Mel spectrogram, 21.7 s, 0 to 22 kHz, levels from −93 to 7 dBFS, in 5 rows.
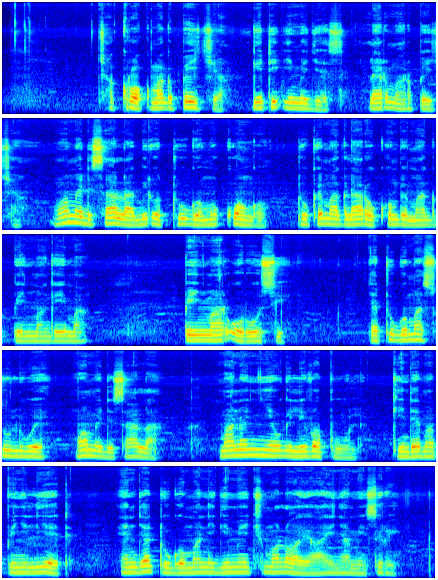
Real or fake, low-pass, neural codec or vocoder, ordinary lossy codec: real; none; none; none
